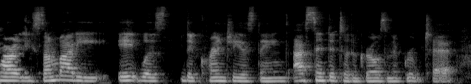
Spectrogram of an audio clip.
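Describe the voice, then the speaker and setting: Somewhat breathy and in a flat monotone, a woman speaks at a moderate pace with a fairly low pitch. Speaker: book content creator. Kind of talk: casual chat. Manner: soft-spoken.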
